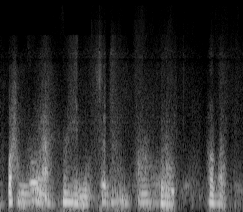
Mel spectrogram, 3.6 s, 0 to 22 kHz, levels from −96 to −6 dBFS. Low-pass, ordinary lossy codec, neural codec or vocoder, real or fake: 19.8 kHz; Opus, 16 kbps; codec, 44.1 kHz, 0.9 kbps, DAC; fake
